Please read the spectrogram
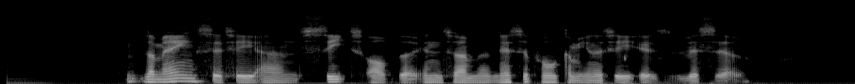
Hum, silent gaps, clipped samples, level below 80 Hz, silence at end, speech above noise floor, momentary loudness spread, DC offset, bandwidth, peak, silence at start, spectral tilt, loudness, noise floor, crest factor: none; none; under 0.1%; -50 dBFS; 1.05 s; 43 dB; 8 LU; under 0.1%; 10.5 kHz; -12 dBFS; 0.05 s; -7.5 dB/octave; -30 LUFS; -72 dBFS; 18 dB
